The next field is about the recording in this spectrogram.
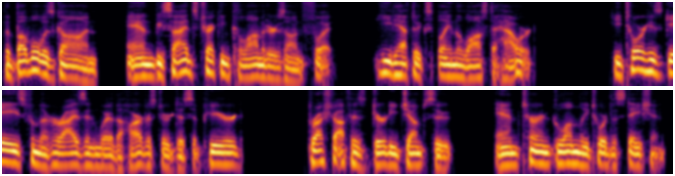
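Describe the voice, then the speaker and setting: A man's voice: deep voice, moderate pace, no echo, clean studio sound. A man reading scripted fiction as a story narrator.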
